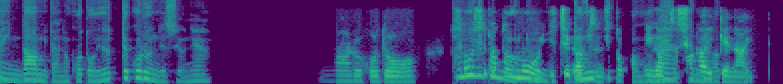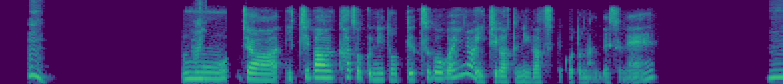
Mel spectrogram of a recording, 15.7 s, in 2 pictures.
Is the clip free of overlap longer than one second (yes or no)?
no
